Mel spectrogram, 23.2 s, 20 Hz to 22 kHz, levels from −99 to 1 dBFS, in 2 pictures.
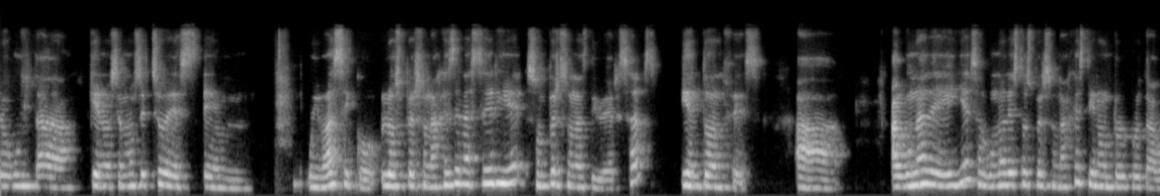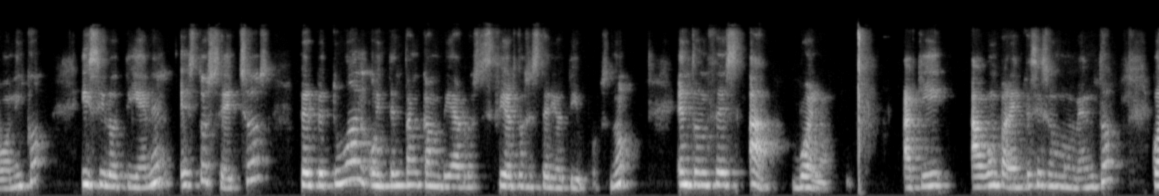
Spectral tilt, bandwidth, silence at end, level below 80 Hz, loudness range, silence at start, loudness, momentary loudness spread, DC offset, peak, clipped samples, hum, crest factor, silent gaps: -4 dB/octave; 12.5 kHz; 0 s; -72 dBFS; 3 LU; 0 s; -24 LUFS; 12 LU; under 0.1%; -2 dBFS; under 0.1%; none; 24 dB; none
